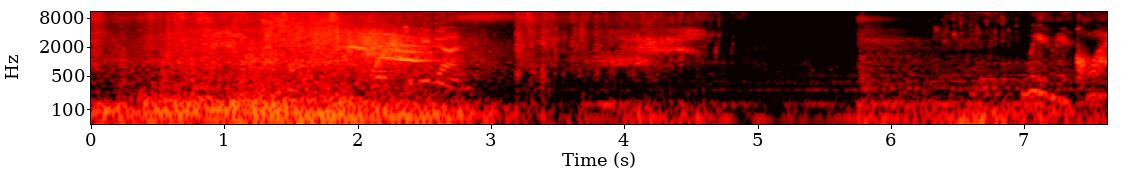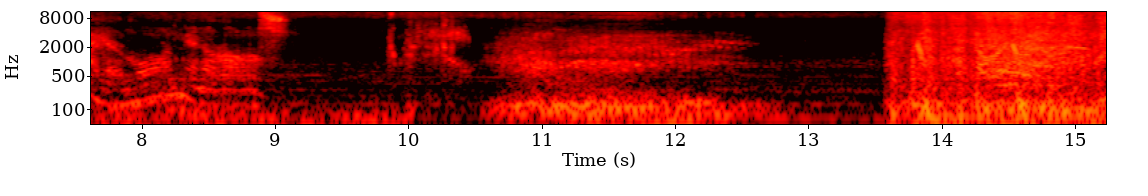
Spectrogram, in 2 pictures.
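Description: Creatures screech and weapons fire in a game battle.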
